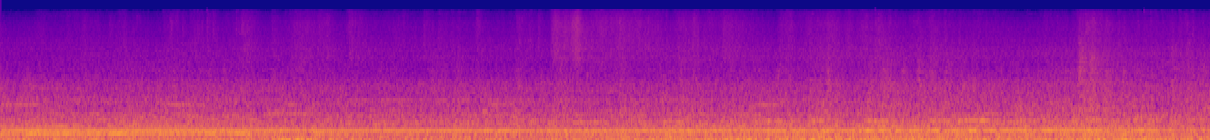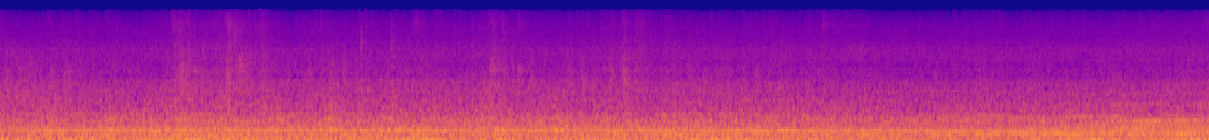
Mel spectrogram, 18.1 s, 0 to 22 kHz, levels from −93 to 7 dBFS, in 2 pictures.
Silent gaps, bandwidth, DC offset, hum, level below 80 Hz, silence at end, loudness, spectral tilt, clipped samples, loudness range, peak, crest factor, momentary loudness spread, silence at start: none; 16 kHz; under 0.1%; none; -28 dBFS; 0 s; -24 LUFS; -7 dB/octave; under 0.1%; 2 LU; -8 dBFS; 14 dB; 3 LU; 0 s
